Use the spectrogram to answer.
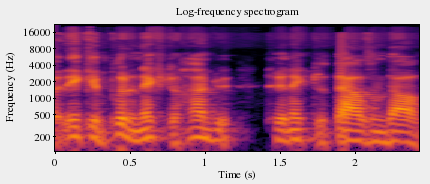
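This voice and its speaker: A man's very deep, low voice in an animated tone at a fairly quick pace, on a very clean recording with a silent background. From US South, Mississippi. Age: 60s. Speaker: online business coach. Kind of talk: livestream sales pitch. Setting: live stream. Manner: animated, conversational.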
